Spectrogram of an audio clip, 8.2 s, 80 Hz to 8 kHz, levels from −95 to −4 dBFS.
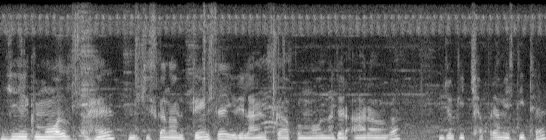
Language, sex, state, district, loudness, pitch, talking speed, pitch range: Hindi, male, Bihar, Saran, -20 LUFS, 120 Hz, 170 wpm, 115-140 Hz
